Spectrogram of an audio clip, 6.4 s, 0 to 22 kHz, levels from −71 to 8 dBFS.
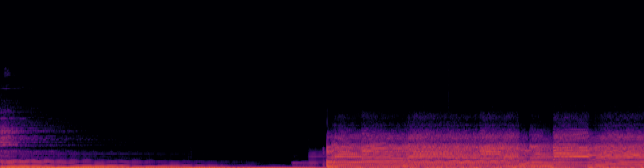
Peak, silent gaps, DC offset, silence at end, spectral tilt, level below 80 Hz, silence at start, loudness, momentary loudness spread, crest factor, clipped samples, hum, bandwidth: -8 dBFS; none; under 0.1%; 0 s; -6.5 dB/octave; -30 dBFS; 0 s; -24 LUFS; 7 LU; 16 dB; under 0.1%; none; 8 kHz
